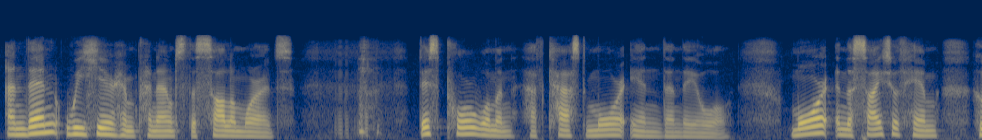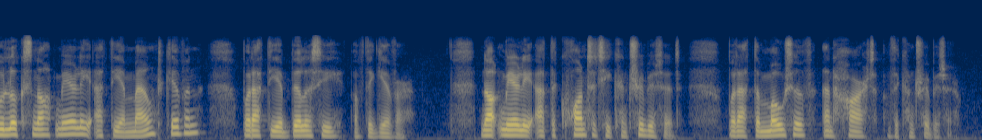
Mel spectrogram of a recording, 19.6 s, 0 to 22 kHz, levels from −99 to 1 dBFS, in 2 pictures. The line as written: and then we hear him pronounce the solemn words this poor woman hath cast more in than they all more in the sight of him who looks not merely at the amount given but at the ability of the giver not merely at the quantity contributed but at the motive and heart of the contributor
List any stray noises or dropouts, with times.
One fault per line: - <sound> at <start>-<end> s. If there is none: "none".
- cough at 3.3-3.9 s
